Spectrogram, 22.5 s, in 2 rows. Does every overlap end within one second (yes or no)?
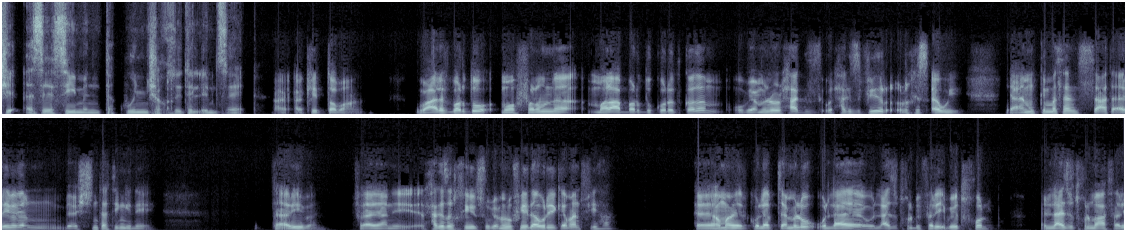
yes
